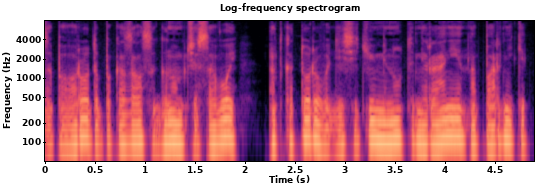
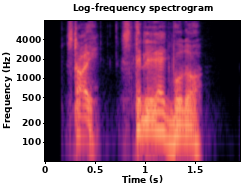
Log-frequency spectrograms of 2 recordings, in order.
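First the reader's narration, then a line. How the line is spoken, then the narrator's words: Barked. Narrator (Russian): рявкнул сектант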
